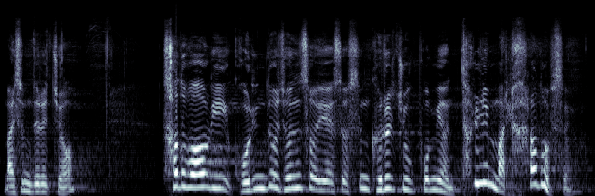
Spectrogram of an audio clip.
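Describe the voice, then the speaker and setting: A man preaching a sermon, with a high, lively voice that leaps up and down as he asks his listeners rhetorical questions. His voice rings with long reverb, the sound of a church sanctuary. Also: brisk. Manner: animated, rhetorical questions to the congregation. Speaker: pastor. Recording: hall reverb.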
